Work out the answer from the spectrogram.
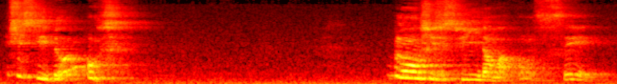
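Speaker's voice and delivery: high, insistent proclamation, each "Blanche" stressed; fervent declaration. Acted. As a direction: hammer home the claim to whiteness.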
